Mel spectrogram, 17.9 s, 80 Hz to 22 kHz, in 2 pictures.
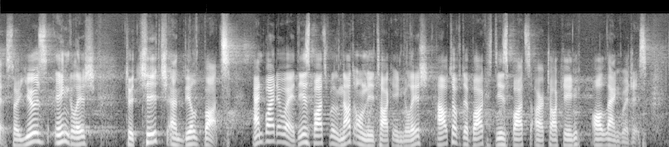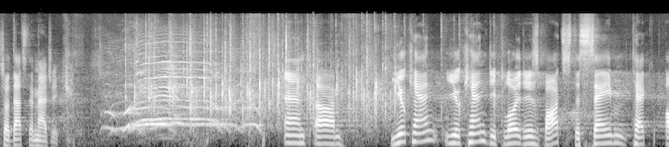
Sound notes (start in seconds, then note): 10.6 applause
